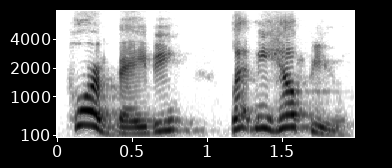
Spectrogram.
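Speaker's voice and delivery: tender. A narrator's reading. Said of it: "said Little Hippo".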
